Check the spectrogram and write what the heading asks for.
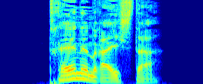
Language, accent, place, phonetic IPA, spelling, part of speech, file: German, Germany, Berlin, [ˈtʁɛːnənˌʁaɪ̯çstɐ], tränenreichster, adjective, De-tränenreichster.ogg
- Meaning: inflection of tränenreich: 1. strong/mixed nominative masculine singular superlative degree 2. strong genitive/dative feminine singular superlative degree 3. strong genitive plural superlative degree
